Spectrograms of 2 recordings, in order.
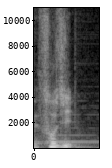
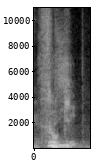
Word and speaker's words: SOGI: はい、 SOGI と書いてソジというふうに読みます。 – はい、ソギ、はい、ソギというふうに読む場合もあります。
